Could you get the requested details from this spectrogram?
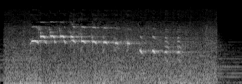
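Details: Bald Eagle giving a loud, somewhat shrill call: a quick series of about a dozen thin, high chattering notes that step downward in pitch over about one and a half seconds, over a hissy, noisy background.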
